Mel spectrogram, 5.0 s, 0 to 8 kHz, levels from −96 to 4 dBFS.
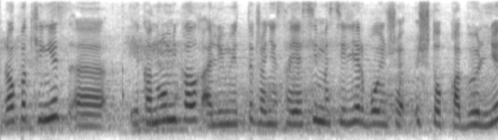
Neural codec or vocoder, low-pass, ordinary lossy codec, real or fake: none; none; none; real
